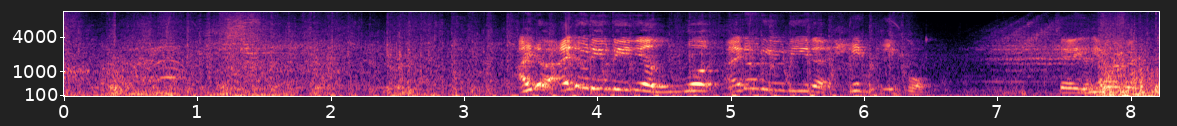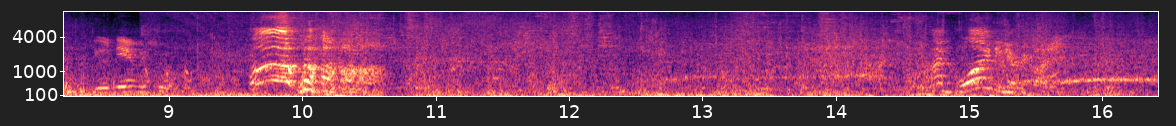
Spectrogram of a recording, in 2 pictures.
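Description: Fiery magic beams hiss and crackle.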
